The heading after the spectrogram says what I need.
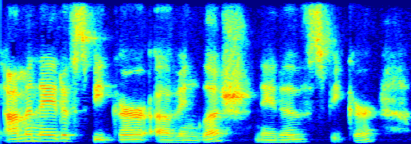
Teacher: I still use voicing on native I'm not really lingering on that be native speaker I'm moving right from the to this native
